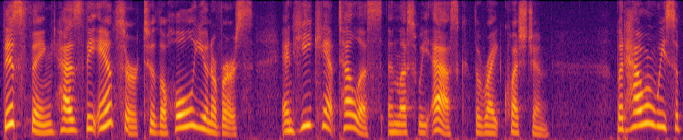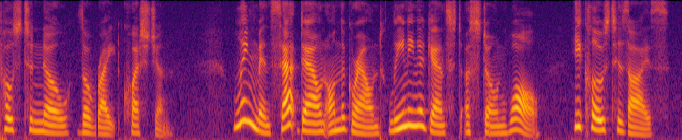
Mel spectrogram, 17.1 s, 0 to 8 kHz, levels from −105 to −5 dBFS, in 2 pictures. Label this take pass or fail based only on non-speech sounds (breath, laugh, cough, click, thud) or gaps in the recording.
fail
